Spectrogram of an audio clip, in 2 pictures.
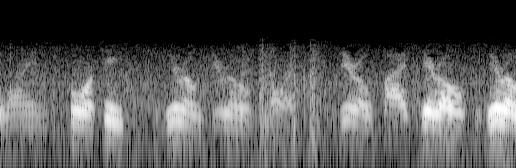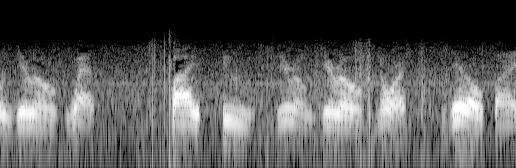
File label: gander volmet 10051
